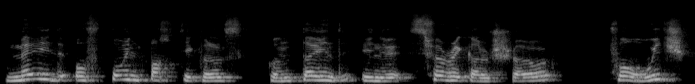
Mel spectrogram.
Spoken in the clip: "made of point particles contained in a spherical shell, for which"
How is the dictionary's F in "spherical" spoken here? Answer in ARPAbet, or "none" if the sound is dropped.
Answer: F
